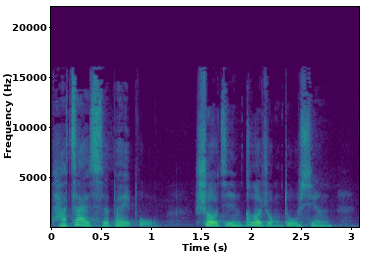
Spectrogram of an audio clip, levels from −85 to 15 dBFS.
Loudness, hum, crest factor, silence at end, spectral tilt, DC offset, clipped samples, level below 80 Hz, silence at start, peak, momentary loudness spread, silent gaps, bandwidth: -22 LUFS; none; 20 dB; 0.25 s; -5 dB/octave; under 0.1%; under 0.1%; -74 dBFS; 0 s; -2 dBFS; 14 LU; none; 16.5 kHz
